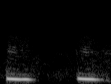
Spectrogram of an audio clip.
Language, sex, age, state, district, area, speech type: Bodo, female, 18-30, Assam, Kokrajhar, rural, conversation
